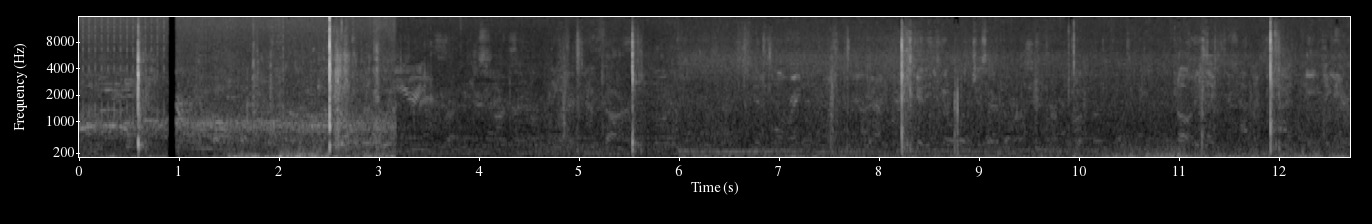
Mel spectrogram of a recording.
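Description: Sharp pops of pitched baseballs striking a catcher's leather mitt, the loudest about two and a half seconds in, over outdoor field noise with distant voices. About three seconds in the background drops to a quieter hum, with a few fainter clicks.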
